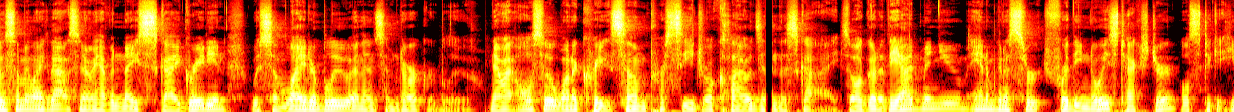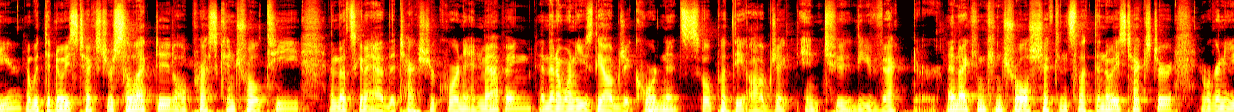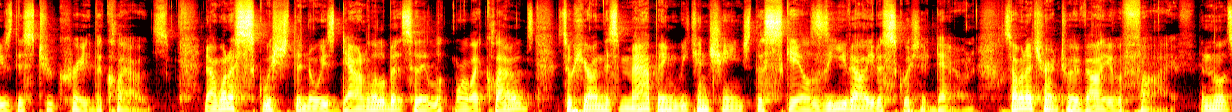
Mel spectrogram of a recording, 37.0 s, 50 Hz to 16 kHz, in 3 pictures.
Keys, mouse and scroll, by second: 4.3 click, 4.8 typing, 7.5-8.4 scroll up 2, 8.4 typing, 8.8 click, 9.6 typing, 10.4 Return, 11.8 click, 11.9 typing, 14.1 ctrl+t, 14.5-15.9 ctrl+middle drag, 14.5-16.4 ctrl+scroll up 1, 14.9 a, 15.7 click, 16.2 middle drag, 16.7-17.5 drag, 18.7-19.7 drag, 19.9 click, 20.5 click, 20.8 click, 20.9-21.7 typing, 21.2 click, 21.6-22.1 ctrl+drag, 22.2-23.8 ctrl+shift+drag, 24.4 middle click, 25.2-26.8 middle drag, 25.3 typing, 25.7-27.7 scroll up 1, 28.9-29.8 scroll up 1, 29.8-30.4 scroll up 1, 32.2-33.4 drag, 33.7 click, 34.9 click, 35.4 click, 35.4-36.6 scroll down 1, 35.5-37.0 middle drag, 36.6 click, 36.7-37.0 scroll up 1.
